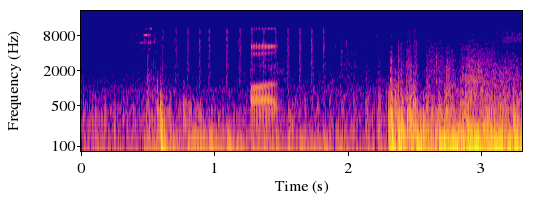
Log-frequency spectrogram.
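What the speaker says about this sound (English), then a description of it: "Sending frag grenade." Call of Duty Cold War beta gameplay with a frag grenade thrown amid combat: scattered gunfire and game noise, then a sudden loud broadband blast that rumbles on to the end, with voices faintly under it.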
